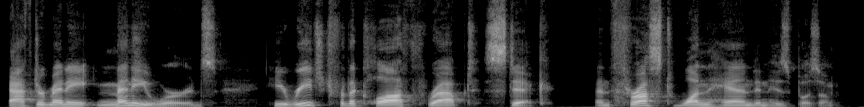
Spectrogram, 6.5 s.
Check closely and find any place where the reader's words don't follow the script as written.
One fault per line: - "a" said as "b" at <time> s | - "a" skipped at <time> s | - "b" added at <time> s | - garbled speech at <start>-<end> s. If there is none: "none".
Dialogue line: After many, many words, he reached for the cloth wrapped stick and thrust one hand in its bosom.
- "its" said as "his" at 5.8 s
